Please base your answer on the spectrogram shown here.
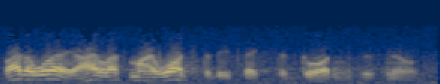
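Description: Wry, good-hearted rogue hero, husky and animated, 1940s radio drama with muffled sound. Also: male voice, medium pitch, brisk. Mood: wry, easygoing. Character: suave, wry adventurer hero, good-hearted former thief. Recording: dull 1940s radio recording.

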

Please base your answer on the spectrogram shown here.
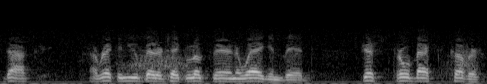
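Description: An American actor playing a mild, folksy homesteader in a radio western, speaking in a rural, matter-of-fact, innocent-sounding way. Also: male voice, on the high side, fairly quick, vocal fry, noisy background. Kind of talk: 1950s radio western acting. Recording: dull old radio recording.

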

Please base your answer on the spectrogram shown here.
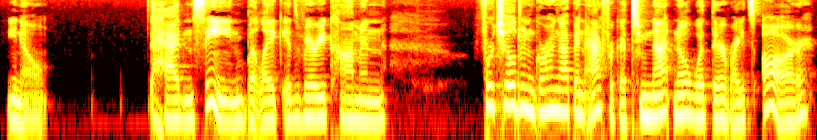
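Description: A woman from Kenya hosting a casual interview, gentle and rambling, full of "like" and "you know". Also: low voice, expressive, a little slow. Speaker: podcast host.

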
